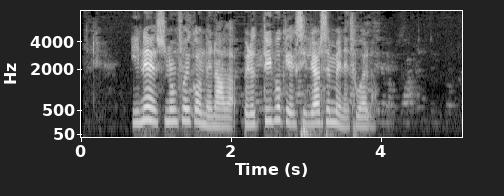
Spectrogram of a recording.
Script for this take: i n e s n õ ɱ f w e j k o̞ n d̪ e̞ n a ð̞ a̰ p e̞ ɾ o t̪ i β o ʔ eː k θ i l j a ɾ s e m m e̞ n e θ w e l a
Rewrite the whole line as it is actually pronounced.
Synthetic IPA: i n e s n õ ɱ f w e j k o̞ n d̪ e̞ n a ð̞ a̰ p e̞ ɾ o t̪ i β o k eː k s i l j a ɾ s e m b e̞ n e θ w e l a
